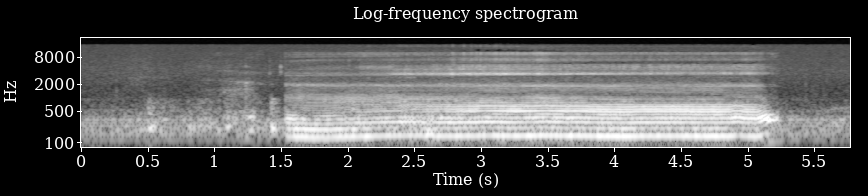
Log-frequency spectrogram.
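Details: Snoring American Bulldog: a few soft breathing noises, then one long, steady, buzzing snore lasting several seconds.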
